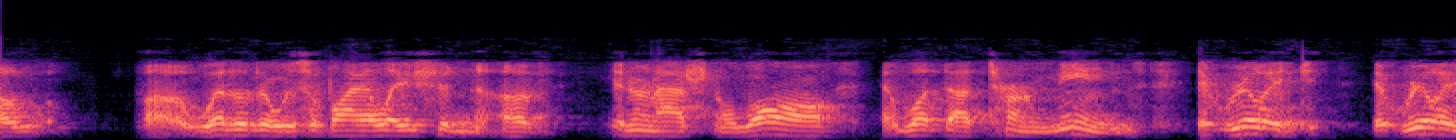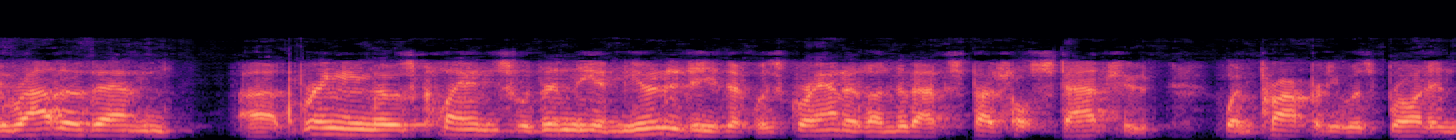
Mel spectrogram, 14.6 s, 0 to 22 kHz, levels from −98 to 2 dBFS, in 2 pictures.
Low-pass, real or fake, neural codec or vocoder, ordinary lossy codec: 7.2 kHz; fake; codec, 16 kHz, 4 kbps, FreqCodec, larger model; AAC, 32 kbps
